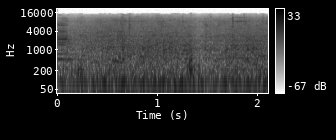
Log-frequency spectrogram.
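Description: Steady low rumble of an idling engine, with faint background voices from a crowd.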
